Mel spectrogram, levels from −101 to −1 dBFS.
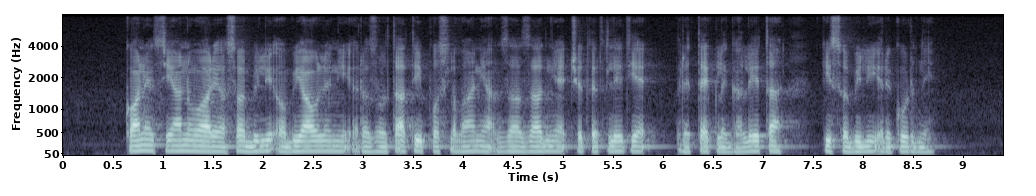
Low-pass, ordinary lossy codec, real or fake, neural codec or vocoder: none; none; real; none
